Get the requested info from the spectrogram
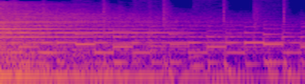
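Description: News-channel theme music: an electronic ident sting with a heavy bass and a repeating run of notes, growing steadily quieter.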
